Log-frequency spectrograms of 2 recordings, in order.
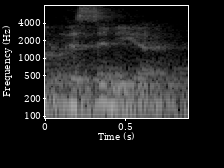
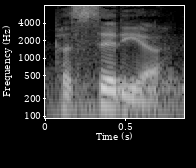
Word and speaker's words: Pisidia: pisidia pisidia okay there you go that, that, that place there in Antioch.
